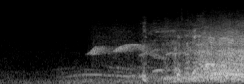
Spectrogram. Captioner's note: man whistles; audience laughs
